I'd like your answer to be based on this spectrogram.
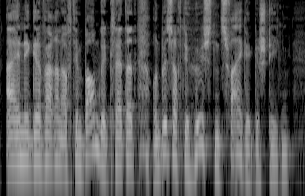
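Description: Husky man narrating an audiobook. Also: medium pitch, brisk. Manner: steady, vivid storytelling. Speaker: audiobook reader. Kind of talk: scripted narration.

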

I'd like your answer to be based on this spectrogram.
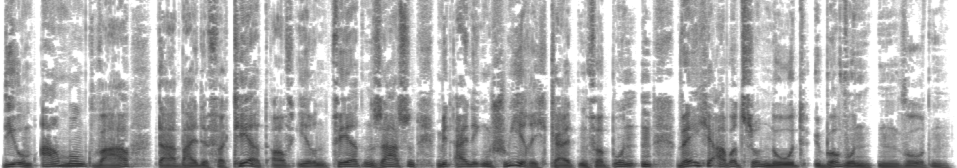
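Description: Gravelly, husky man reading a story. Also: fairly low pitch, unhurried, hardly any pauses, dry recording, clean studio sound. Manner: steady storytelling. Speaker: audiobook reader. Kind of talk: scripted narration.

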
